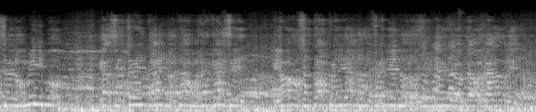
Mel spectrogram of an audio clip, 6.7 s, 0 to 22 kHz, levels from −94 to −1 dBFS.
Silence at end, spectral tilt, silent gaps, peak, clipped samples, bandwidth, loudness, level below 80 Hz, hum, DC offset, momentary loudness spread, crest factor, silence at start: 0 s; -7.5 dB/octave; none; 0 dBFS; under 0.1%; 11.5 kHz; -16 LUFS; -22 dBFS; none; under 0.1%; 2 LU; 14 dB; 0 s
